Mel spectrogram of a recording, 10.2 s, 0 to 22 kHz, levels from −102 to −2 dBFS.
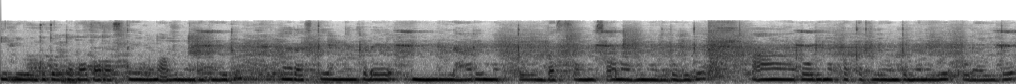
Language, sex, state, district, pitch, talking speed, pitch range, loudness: Kannada, female, Karnataka, Chamarajanagar, 235 Hz, 130 wpm, 230-245 Hz, -12 LUFS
